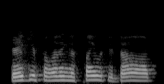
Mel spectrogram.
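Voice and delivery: high, lightly voiced little girl; a small girl saying thanks sweetly; little girl Belly. Little Belly thanks Mel for the dog, lightly voiced. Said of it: "Belly, who says".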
